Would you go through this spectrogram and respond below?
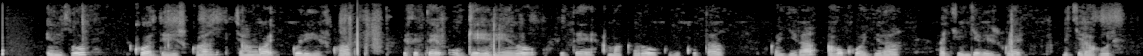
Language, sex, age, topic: Kinyarwanda, female, 18-24, finance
